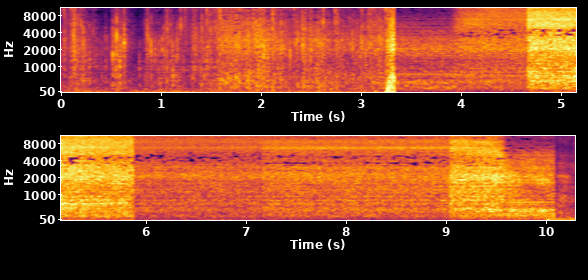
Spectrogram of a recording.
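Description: Plastic vacuum storage bag rustling as a clip is slid along its zip seal, ending in a sharp click a little over three seconds in. Then a vacuum cleaner nozzle held on the bag's valve sucks the air out with a steady hiss, louder for about a second around the five-second mark and again near the end.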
